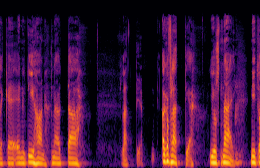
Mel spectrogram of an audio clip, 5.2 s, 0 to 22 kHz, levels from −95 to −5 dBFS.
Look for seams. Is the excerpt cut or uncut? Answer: cut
